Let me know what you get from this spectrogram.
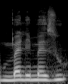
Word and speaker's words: Malemazou: Donc premier single qui s'intitule Cœur blessé, deuxième EP qui s'appelle MLMZ 2 ou Malemazou 2. – Bonjour Florence. Bonjour, je suis ravie d'être interviewée encore une fois par toi. Et oui, effectivement, le premier single du deuxième EP, Malemazou, tu l'as bien prononcé, qui veut dire Me voici, j'arrive, deux, parce qu'il y a eu un premier qui est sorti en 2022.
